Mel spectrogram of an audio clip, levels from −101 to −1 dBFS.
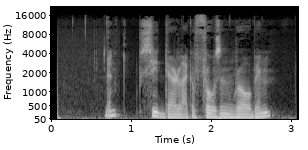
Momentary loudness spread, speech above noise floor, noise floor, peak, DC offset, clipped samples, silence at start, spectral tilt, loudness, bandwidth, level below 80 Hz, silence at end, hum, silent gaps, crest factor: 7 LU; 27 dB; -52 dBFS; -10 dBFS; under 0.1%; under 0.1%; 0.1 s; -5.5 dB/octave; -26 LUFS; 16.5 kHz; -42 dBFS; 0.35 s; none; none; 18 dB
